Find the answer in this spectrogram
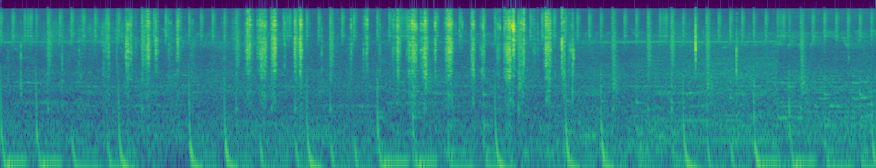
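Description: Folding pruning saw with a stainless steel toothed blade cutting through a piece of dry bamboo: a run of quick rasping strokes from about a second and a half in until about seven seconds in. Background music plays throughout.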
